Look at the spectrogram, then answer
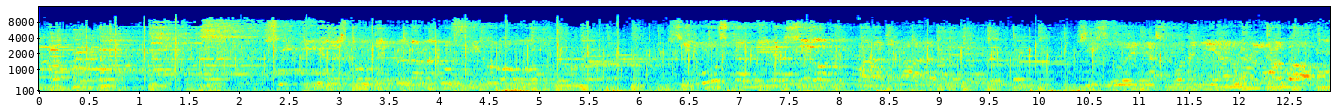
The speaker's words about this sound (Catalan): Ahí teníem aplaudiments als treballadors i pirotècnics d'esta mascletà de 2015, pirotècnia Cavaller Fireworks.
